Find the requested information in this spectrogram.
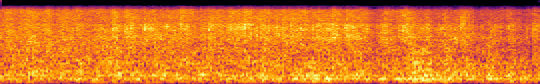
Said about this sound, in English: Car wash! Can you hear the washing of the car? Can you feel the tiny bubbles? It's scrubbing the car on both sides.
